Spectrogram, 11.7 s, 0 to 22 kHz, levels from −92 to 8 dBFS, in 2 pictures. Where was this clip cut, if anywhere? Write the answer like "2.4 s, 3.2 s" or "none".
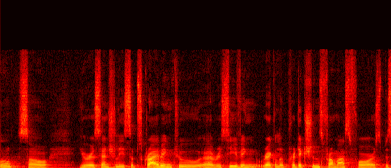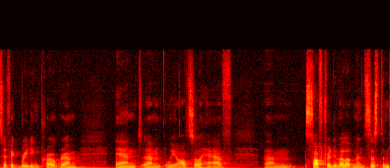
none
